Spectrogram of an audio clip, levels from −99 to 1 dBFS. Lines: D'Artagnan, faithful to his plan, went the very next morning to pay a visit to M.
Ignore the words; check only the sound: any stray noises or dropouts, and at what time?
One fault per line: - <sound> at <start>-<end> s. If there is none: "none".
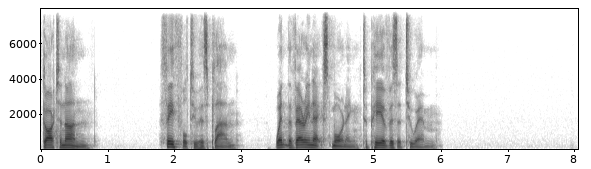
none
